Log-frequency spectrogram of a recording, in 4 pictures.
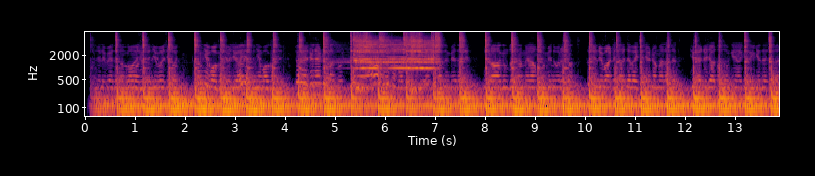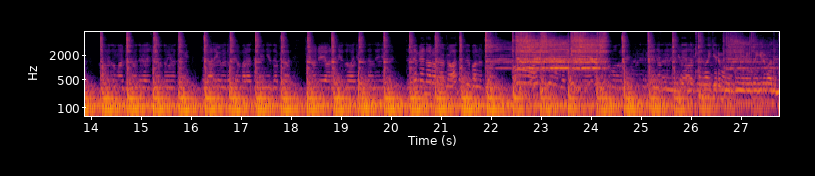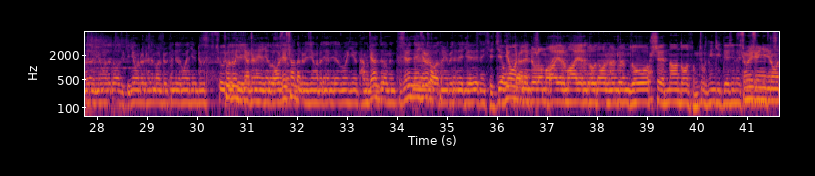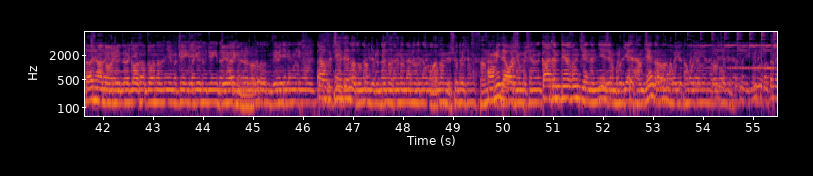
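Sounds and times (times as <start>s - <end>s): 
chanting: 0.1s - 55.4s.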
